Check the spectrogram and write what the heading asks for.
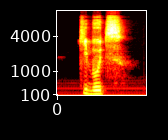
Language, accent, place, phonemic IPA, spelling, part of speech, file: French, France, Lyon, /ki.buts/, kibboutz, noun, LL-Q150 (fra)-kibboutz.wav
- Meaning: kibbutz (community)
